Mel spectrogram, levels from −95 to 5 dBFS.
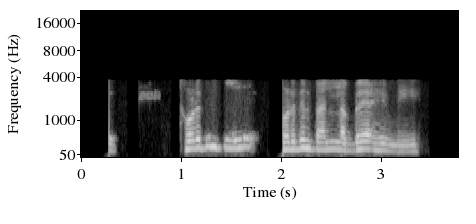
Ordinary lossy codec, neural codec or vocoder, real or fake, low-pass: none; none; real; 3.6 kHz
